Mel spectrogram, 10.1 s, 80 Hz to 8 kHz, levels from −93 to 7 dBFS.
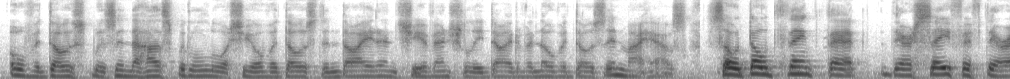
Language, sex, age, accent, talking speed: English, male, 60-79, American, 165 wpm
